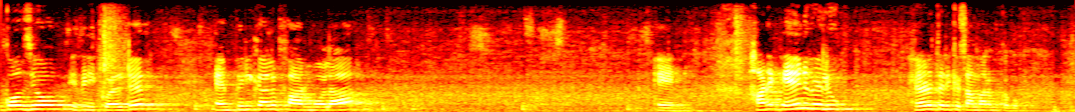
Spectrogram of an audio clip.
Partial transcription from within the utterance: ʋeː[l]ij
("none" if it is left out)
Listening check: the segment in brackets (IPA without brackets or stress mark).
l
